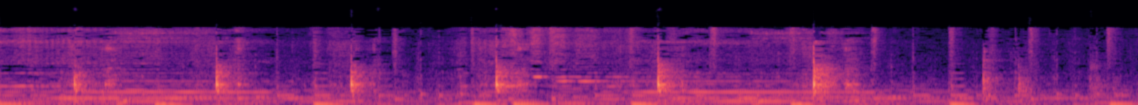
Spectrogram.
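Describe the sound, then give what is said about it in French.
Onions being chopped into small pieces, with many sharp, crisp knife strikes at an uneven but steady pace over a low background hum. “Alors maintenant, nous allons découper des oignons, également en tout petits morceaux.”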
